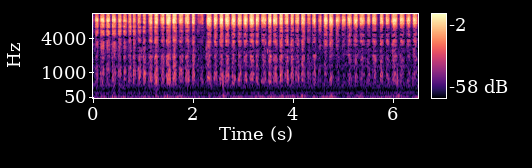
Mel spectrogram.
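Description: The tip of a wooden colouring pencil scratches and rubs across a thin printed paper page of an open paperback colouring book, lying flat on a wooden table, as one hand holds the page down and the other colours in small shapes. Quick, steady back-and-forth strokes make a continuous dry, raspy scratching with a bright papery hiss and a soft low rumble beneath.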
